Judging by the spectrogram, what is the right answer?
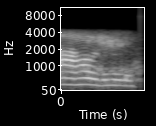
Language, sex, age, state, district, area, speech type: Kannada, female, 18-30, Karnataka, Dakshina Kannada, rural, conversation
